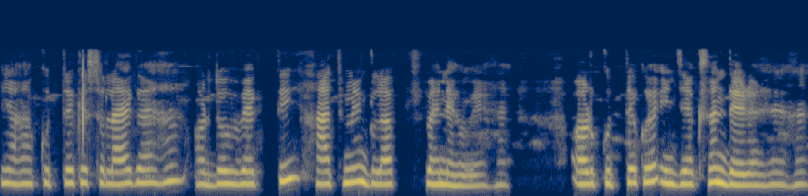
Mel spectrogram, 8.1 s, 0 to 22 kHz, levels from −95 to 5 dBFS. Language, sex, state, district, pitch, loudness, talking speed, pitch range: Hindi, female, Bihar, Muzaffarpur, 255 Hz, -20 LUFS, 170 wpm, 245-280 Hz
